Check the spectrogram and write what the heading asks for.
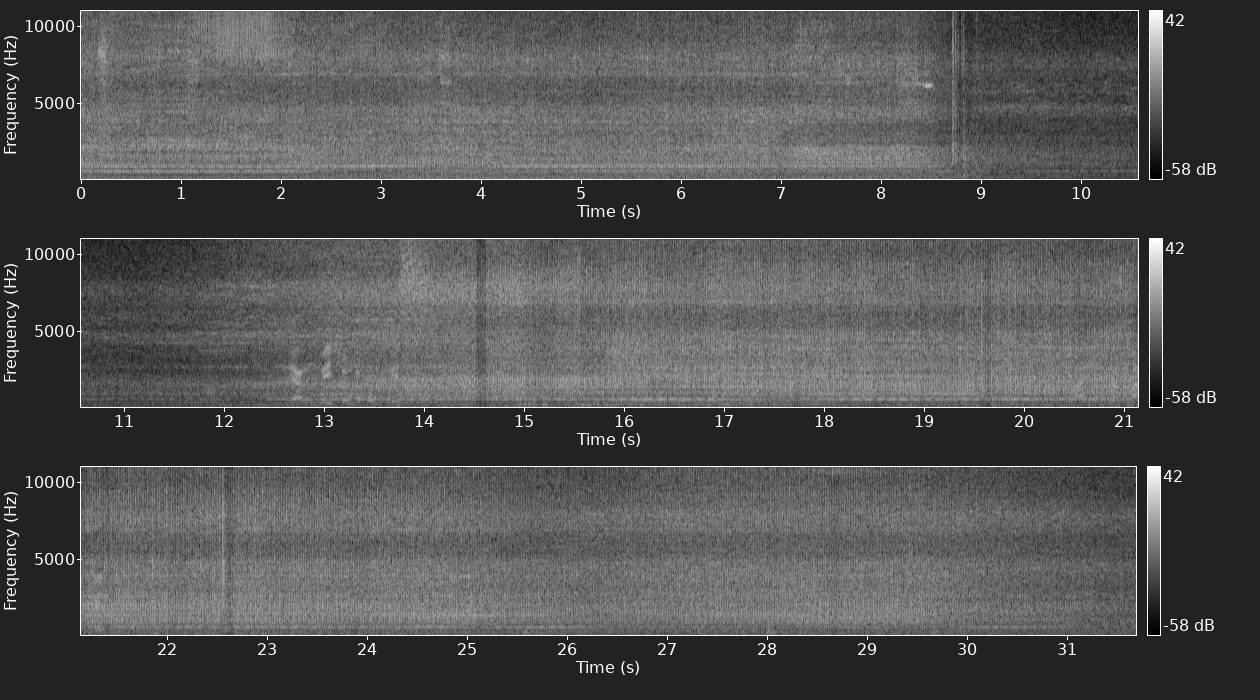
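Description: Diesel engine of a Sumitomo long-arm excavator idling steadily. It drops in loudness for a few seconds about a third of the way in, then comes back up at the same steady idle.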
